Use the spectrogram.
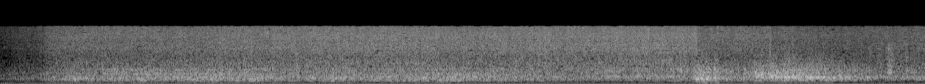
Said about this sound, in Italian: E come sentite, la pioggia continua a cadere, ormai sono passati giorni e giorni e giorni, 7 giorni di piogge, anche voi potete ascoltare un po' di pioggia se volete.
